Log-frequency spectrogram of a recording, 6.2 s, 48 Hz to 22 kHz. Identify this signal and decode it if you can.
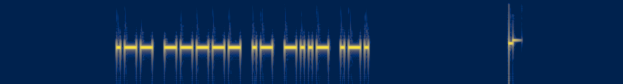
Morse code, heard as a keyed tone, about 30 wpm, 700 Hz. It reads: W0AXR
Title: USA Call Signs - 5 Characters - 2x Character Spacing - 30wpm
